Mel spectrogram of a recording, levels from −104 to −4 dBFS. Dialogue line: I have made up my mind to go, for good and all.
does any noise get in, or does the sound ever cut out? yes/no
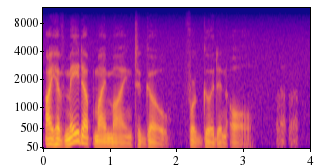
yes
